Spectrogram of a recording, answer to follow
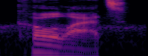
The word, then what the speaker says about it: Kholat: It is pronounced Collat.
